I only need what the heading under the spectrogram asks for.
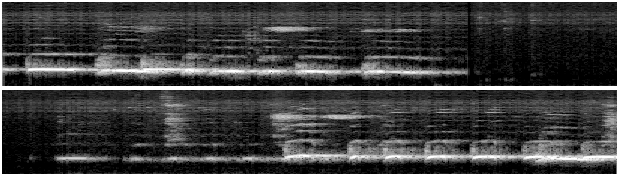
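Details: Bred Bangkok zebra dove (perkutut) in Cilacap, Java, with a rolling cooing phrase, a short pause, then a rapid series of pulsed, mellow coos repeated several times a second, with a few faint high chirps from other birds.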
